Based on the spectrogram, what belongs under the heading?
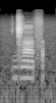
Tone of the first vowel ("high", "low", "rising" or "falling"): low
